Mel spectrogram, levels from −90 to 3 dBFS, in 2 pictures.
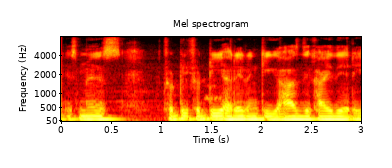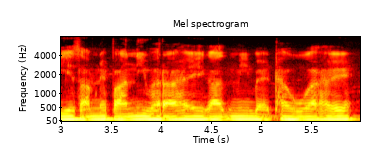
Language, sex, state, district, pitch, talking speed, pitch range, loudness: Hindi, male, Uttar Pradesh, Lucknow, 100 Hz, 200 wpm, 95-100 Hz, -13 LUFS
